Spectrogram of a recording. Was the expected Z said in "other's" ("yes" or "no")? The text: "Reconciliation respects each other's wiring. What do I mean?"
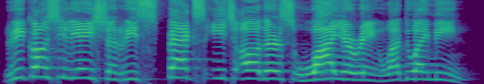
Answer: no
